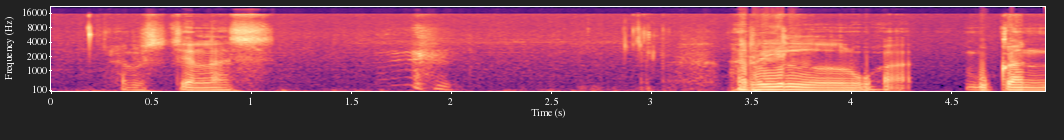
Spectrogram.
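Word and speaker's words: الْوَسْوَاسِ: Cara bacanya lam sukunnya ini dibaca secara jelas ya, gak boleh memantul, harus jelas. Rilwa, bukan rile, gak boleh rile, gak boleh memantul ya, tapi harus jelas bacanya.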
